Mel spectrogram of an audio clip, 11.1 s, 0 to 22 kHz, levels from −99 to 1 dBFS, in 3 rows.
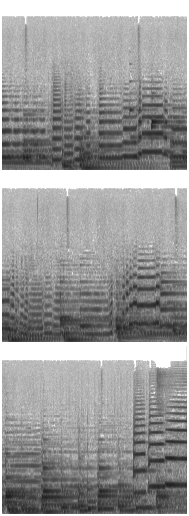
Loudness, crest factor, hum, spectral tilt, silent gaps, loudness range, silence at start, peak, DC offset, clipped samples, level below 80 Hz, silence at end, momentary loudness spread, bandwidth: -18 LUFS; 16 dB; none; -6 dB/octave; none; 3 LU; 0 s; -2 dBFS; under 0.1%; under 0.1%; -30 dBFS; 0 s; 7 LU; 15.5 kHz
